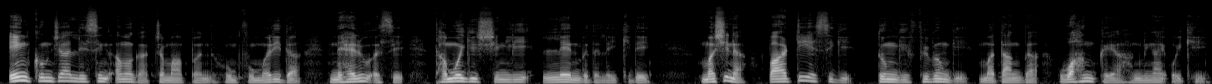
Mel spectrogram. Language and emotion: Manipuri, neutral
